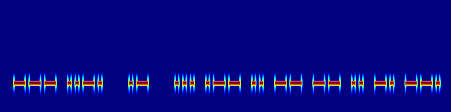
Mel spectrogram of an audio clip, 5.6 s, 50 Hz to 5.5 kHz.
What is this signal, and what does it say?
Morse code, heard as a keyed tone, about 25 wpm, 600 Hz. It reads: OF A SWIMMING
